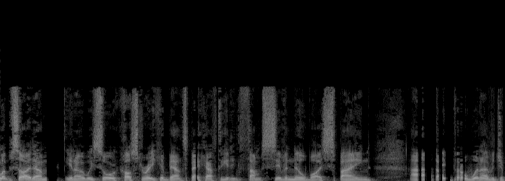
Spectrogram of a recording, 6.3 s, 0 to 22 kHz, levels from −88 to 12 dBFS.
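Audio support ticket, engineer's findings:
Low-delay AAC compression, throughout: rough, grainy speech, noise between harmonics, lowered or synthetic top band. Likely AAC-ELD at a low bitrate, around 32 kbps; short frames resolve pitch poorly.

AAC frame loss with muting, 0.57–0.72 s before "you know we saw", 2.43–2.48 s before "after getting thumped seven": soft-edged silent holes. Lost frames zeroed, overlapping windows fade out/in.

AAC frame loss with muting, 5.21–5.82 s: scattered dropouts across about 600 ms, longest run roughly 100 ms. Same mechanism, repeated losses.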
